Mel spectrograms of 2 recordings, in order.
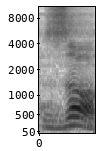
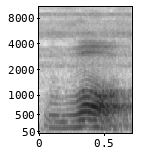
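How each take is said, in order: First: The letter begins with a plain z sound. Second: The letter begins with a sound unlike z. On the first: The speaker calls it wrong. "banyak yang membaca zo, huruf z dia" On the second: The speaker calls it right. "Tapi sebenarnya tidak"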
